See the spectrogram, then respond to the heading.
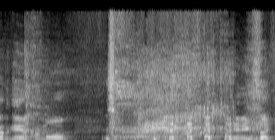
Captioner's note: more disturbed laughter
